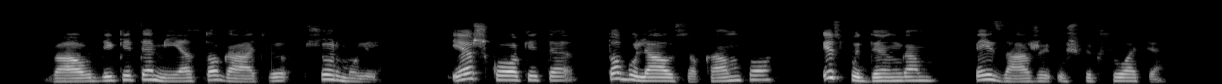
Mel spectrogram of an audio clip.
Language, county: Lithuanian, Kaunas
